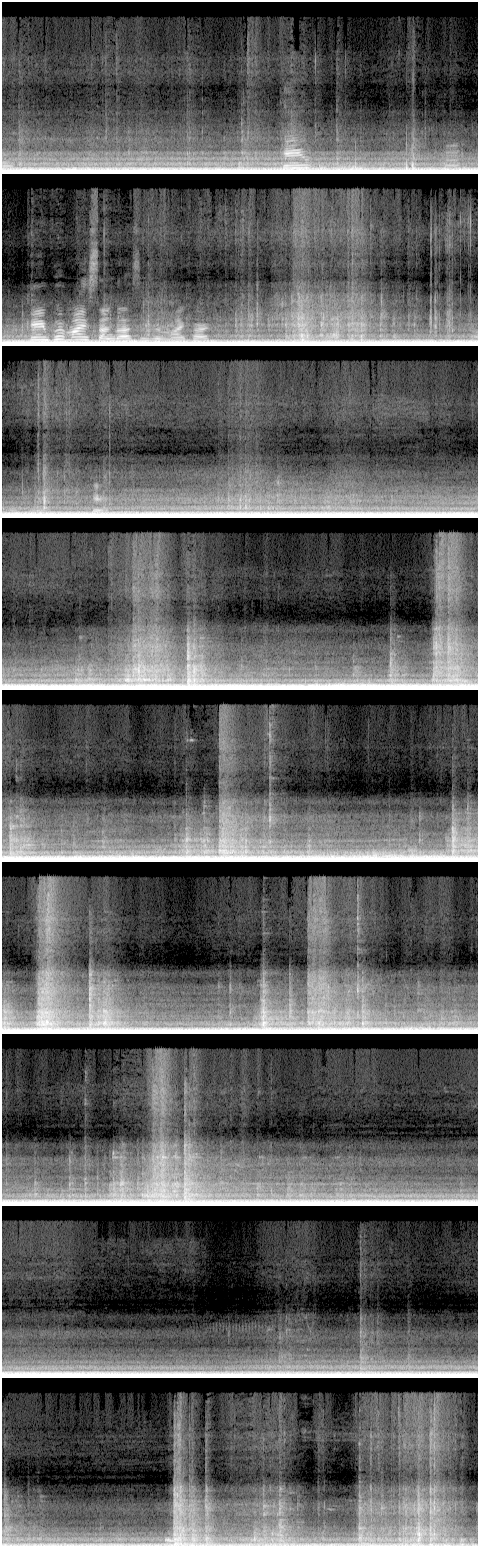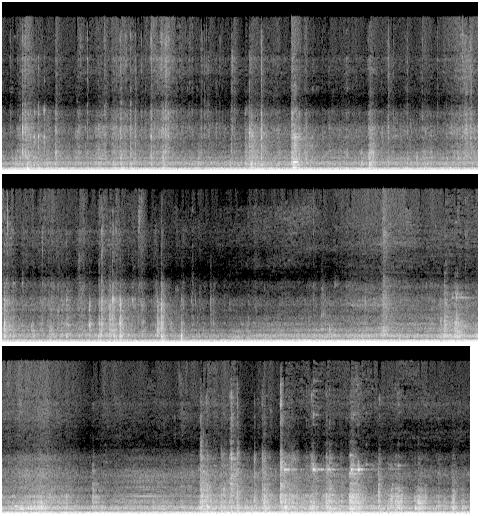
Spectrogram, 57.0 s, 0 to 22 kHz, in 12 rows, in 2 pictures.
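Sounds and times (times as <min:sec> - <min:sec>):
excavator diesel engine running: 0:00.0 - 0:57.0
building material cracking and crunching: 0:06.2 - 0:10.8, 0:40.0 - 0:50.6.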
